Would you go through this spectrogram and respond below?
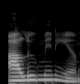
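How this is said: It is said in a British way. "you know how the British say it?"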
